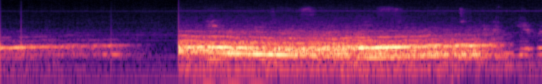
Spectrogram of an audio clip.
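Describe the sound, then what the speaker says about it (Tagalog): A civil defense air-raid siren wails loudly and steadily with a held rising-falling tone, faint at first then suddenly much louder from about a second and a half in, sustained to the end, heard during missile alerts in Israel. "Nakakatakot naman pakinggan itong sirena, sirens."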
